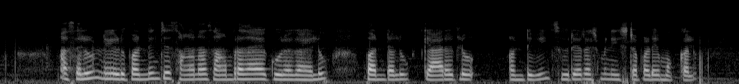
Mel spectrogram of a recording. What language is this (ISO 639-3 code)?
tel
